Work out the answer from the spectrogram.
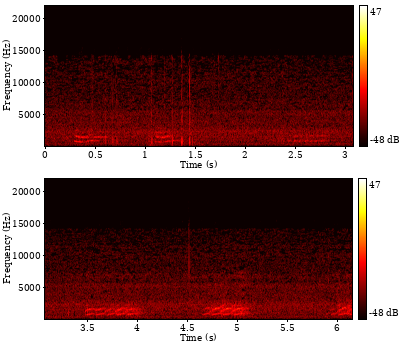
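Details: Amazon parrot giving funny sounds: short stacked, wavering notes bunched into quick rattling groups, repeated about once a second toward the end, with a few clicks early on.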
